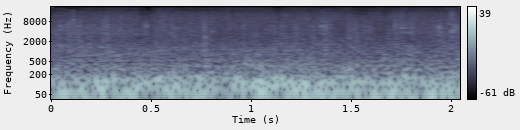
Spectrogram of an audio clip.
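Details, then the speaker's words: Nissan Leaf heard from the cabin on a concrete slab road, after refitting the original front strut mounts in place of aftermarket Kayaba ones: only an even tyre rumble over the joints, no front-end knocks or clunks; suspension sounds tight. "але ніяких таких стуків прям немає. Зараз розвернемось. Тупо як м'ячик надувний, катиться."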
